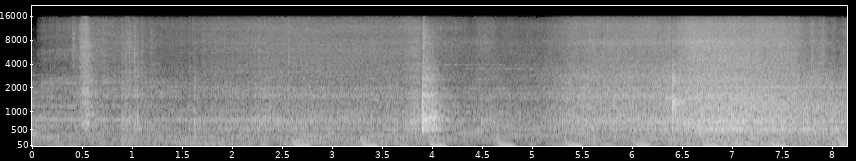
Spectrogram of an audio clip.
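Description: Hot tea hitting a heated clay pot (kulhad) and sizzling, the hiss swelling to its loudest in the last couple of seconds. Two sharp knocks of clay or metal, about half a second and four seconds in.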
